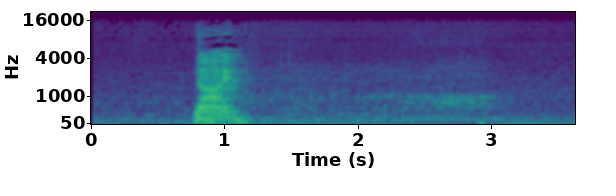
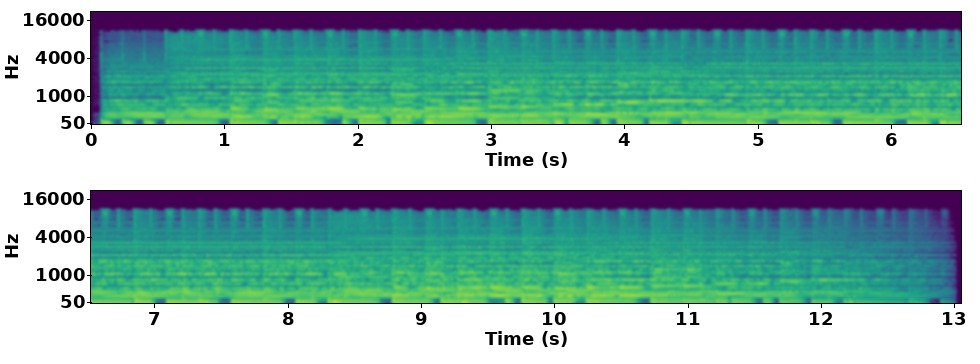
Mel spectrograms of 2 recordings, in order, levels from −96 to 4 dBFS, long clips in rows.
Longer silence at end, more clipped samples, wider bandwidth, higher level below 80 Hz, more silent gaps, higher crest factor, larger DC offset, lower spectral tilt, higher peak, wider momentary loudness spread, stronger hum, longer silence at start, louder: first, 0.65 s vs 0.25 s; neither; first, 16.5 kHz vs 11.5 kHz; second, -56 dBFS vs -20 dBFS; neither; first, 26 dB vs 10 dB; second, under 0.1% vs 0.1%; about the same, -5 dB/octave vs -4.5 dB/octave; second, -6 dBFS vs -2 dBFS; first, 27 LU vs 6 LU; neither; first, 0.75 s vs 0.1 s; second, -25 LUFS vs -12 LUFS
